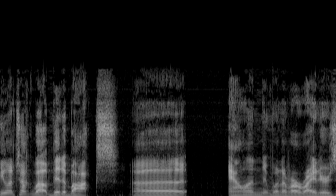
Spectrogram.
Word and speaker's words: VidaBox: VidaBox, pronounced VidaBox, is a high-end computer entertainment manufacturer, and this is a whole house solution for those of you who want the best.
